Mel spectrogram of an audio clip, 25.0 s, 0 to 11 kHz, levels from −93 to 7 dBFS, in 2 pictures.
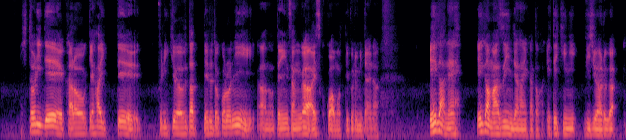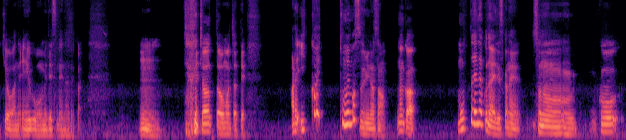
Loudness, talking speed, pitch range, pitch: -24 LUFS, 300 characters per minute, 90-110 Hz, 100 Hz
